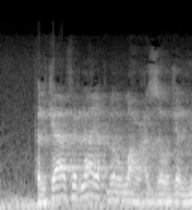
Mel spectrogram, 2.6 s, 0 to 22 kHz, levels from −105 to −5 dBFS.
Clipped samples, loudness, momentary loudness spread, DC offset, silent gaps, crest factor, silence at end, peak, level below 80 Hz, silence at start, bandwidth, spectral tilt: under 0.1%; -14 LUFS; 5 LU; under 0.1%; none; 14 dB; 0 s; 0 dBFS; -26 dBFS; 0 s; 7 kHz; -9 dB/octave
